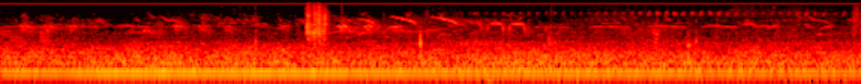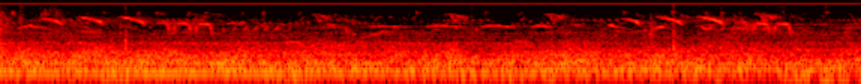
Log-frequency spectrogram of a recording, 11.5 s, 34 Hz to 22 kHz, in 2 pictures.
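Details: A group of Southern Masked Weavers building nests at Pilanesberg National Park, South Africa, 7 January 2013. Dense, continuous twittering of short curved chirps and scratchy notes fills the whole stretch, with a low background drone.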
